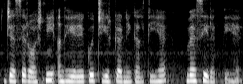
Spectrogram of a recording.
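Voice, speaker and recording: A woman voicing an ancient, gentle male jinn who speaks in a calm, poetic, consoling way. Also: lowish voice, lightly acted. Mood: calm, tender.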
